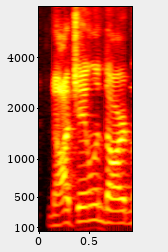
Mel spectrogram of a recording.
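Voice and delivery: ordinary talk

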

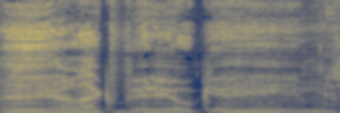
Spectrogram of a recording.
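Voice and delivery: mock slow, soft, dead-voiced monotone drone.

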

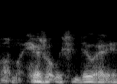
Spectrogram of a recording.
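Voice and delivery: barely-there, hushed, quiet half-whisper. Retelling how a very quiet colleague spoke: imitating someone half-whispering. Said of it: "he'd be whispering".

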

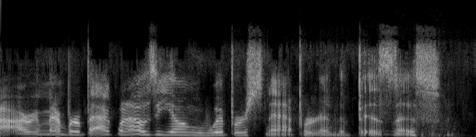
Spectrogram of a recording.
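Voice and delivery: put-on very high-pitched old-timer voice. Imitating how the listeners will sound reminiscing years from now, as a future old-timer. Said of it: "That's my impression of what you'll sound like".

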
